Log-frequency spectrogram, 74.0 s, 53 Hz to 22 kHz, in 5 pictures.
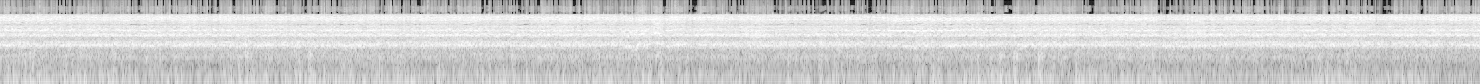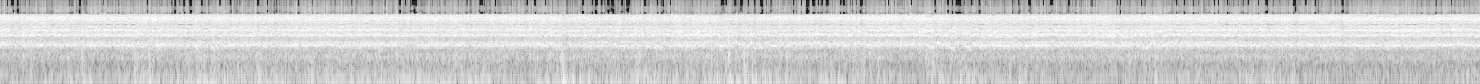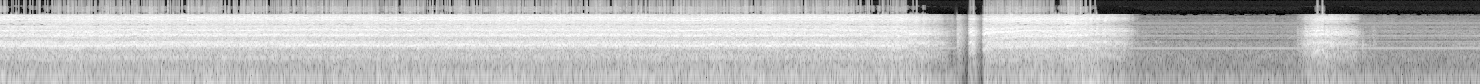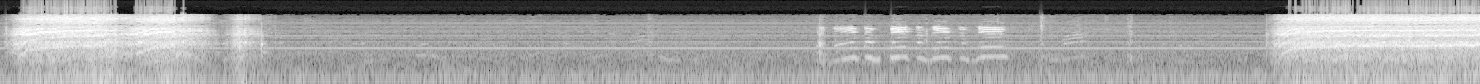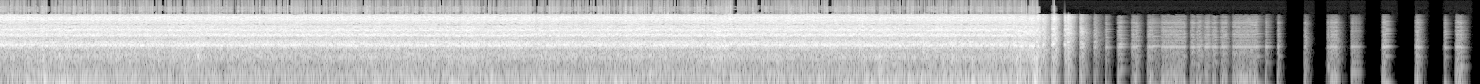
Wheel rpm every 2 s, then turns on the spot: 230, 230, 230, 230, 220, 230, 230, 230, 230, 230, 220, 220, 220, 230, 220, 220, 230, 230, 230, 190, 60, 10, 110, 40, 0, 0, 0, 0, 110, 230, 230, 230, 230, 230, 210, 10, 0.
none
